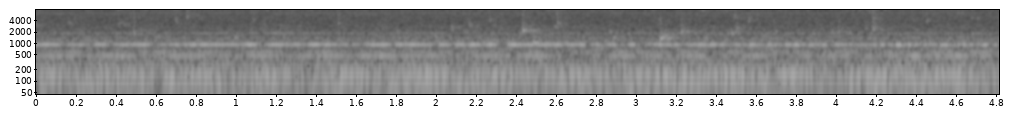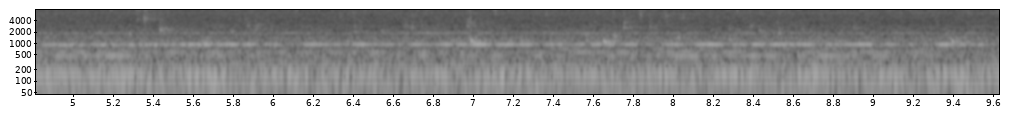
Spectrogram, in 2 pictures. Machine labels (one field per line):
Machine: pump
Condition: normal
